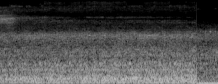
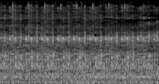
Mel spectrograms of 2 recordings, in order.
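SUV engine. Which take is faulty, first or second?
second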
